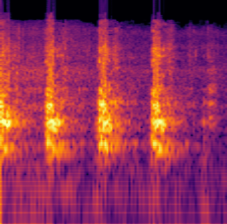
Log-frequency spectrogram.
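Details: A dog counting out an arithmetic answer gives a short run of four barks spaced about half a second apart. The first is cut off at the start, and faint background music plays.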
